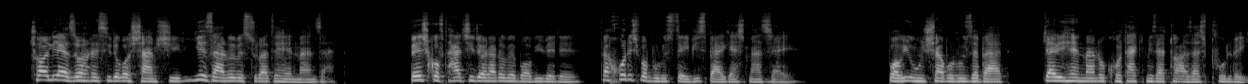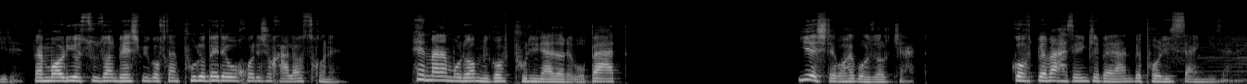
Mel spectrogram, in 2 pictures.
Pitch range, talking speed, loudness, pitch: 125-165 Hz, 185 wpm, -27 LUFS, 145 Hz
